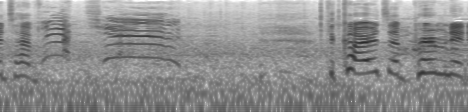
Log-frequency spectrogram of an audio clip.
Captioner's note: child screaming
